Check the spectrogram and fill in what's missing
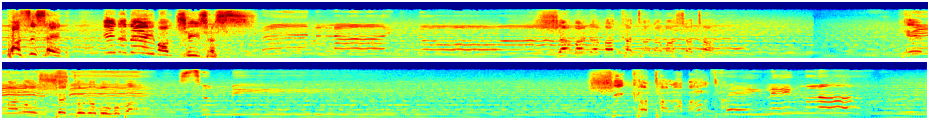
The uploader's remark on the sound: Preached at the Sunday Service.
